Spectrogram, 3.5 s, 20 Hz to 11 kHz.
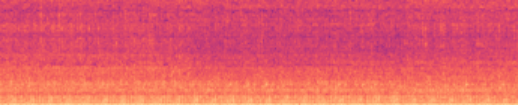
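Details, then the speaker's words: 1989 Bentley Mulsanne S at idle: loud low idle with a rhythmic chuff about once a second; exhaust manifold blow suspected, puffing felt near the manifold, louder under acceleration, exact source not yet found. "With the bonnet shut, you can just about hear the exhaust blow, but obviously when you put your foot down and pull away, you can hear it quite loud."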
